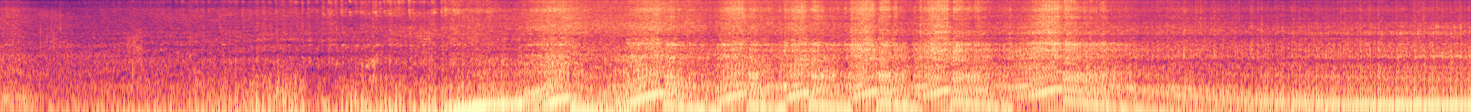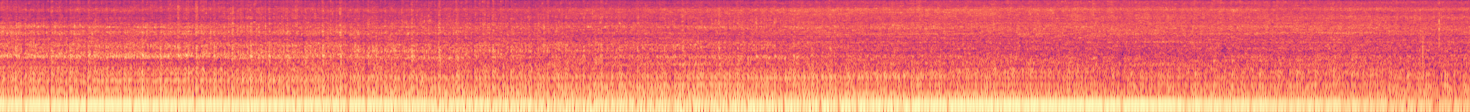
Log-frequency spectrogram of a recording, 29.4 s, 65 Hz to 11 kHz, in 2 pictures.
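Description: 1970 Plymouth Barracuda's 440 cubic-inch Six Barrel V8, fed by three two-barrel Holley carburettors, revved in a quick series of blips, each rising and falling, then settling about halfway into a steady idle.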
